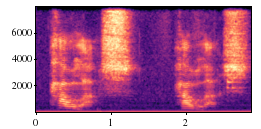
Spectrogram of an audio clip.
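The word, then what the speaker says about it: Παῦλος: The proper name, Paul, Paulos. There we have a diphthong. Alpha, upsilon, ow sound to it, so Paulos.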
